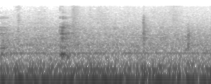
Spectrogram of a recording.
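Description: A few faint, irregularly spaced clicks over a steady low hum.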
